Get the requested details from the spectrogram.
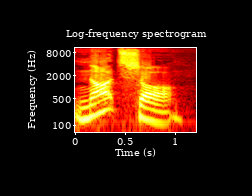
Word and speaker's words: natsal: It's loon natsal, pronounced not saw.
